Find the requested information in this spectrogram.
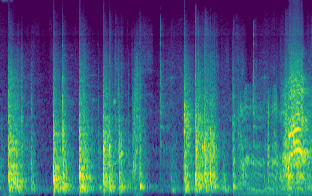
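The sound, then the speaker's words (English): Heavy wooden thunks as a gun butt knocks the boarding out of a window: several loud, sharp blows at uneven intervals, each followed by a short rattle. “uses the butt of the gun to knock out the wood from the window”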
